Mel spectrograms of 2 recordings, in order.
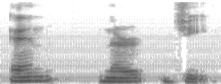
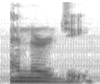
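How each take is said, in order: First: "एनर्जी" slowly in three separate beats; syllable by syllable. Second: Said in the usual way. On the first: Shown as a demonstration. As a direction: break "एनर्जी" into ए, नर, जी with pauses. ("एनर्जी" को धीरे, तीन हिस्सों में तोड़कर) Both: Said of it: "तीन इसमें bit of sounds आते हैं".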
